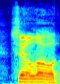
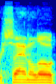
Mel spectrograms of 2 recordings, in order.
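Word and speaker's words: Sinaloa: Senaloa cartel or Sanoloa cartel is uh Senoloa, I think is probably the proper way to say that.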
